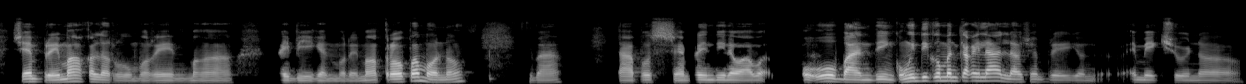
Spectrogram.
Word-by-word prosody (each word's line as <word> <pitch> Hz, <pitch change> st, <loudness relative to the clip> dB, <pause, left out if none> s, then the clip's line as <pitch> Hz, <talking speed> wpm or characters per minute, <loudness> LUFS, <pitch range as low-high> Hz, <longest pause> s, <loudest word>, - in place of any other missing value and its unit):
siyempre 130 Hz, -5 st, +3 dB
mga 140 Hz, +2 st, +3 dB
kalaro 100 Hz, -7 st, -1 dB
mo 90 Hz, 0 st, -7 dB
rin 95 Hz, -1 st, -3 dB
mga 90 Hz, -1 st, -6 dB, 0.5 s
kaibigan 95 Hz, -1 st, -3 dB
mo 85 Hz, -, -9 dB
rin 85 Hz, 0 st, -7 dB
mga 100 Hz, +3 st, -1 dB
tropa 125 Hz, +8 st, +5 dB
mo 110 Hz, -, +4 dB
no, 130 Hz, +7 st, -4 dB, 0.6 s
'di 100 Hz, -, -17 dB
ba? 100 Hz, +2 st, -6 dB, 0.6 s
Tapos 95 Hz, +3 st, -2 dB
siyempre 100 Hz, +3 st, -1 dB
hindi 105 Hz, 0 st, -2 dB
nawawa 100 Hz, -1 st, +1 dB, 0.3 s
oo 145 Hz, -1 st, +4 dB
bonding 110 Hz, 0 st, +3 dB
kung 145 Hz, -, +2 dB
hindi 160 Hz, +2 st, +3 dB
ko 175 Hz, +1 st, +2 dB
man 175 Hz, -1 st, +4 dB
kakilala 170 Hz, -7 st, +3 dB
siyempre 105 Hz, -4 st, -8 dB
yun, 95 Hz, -2 st, -12 dB, 0.3 s
I -, -, -9 dB
make 105 Hz, -2 st, -4 dB
sure 100 Hz, -1 st, -6 dB
na 95 Hz, -1 st, -9 dB
105 Hz, 155 wpm, -22 LUFS, 95-125 Hz, 0.6 s, tropa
